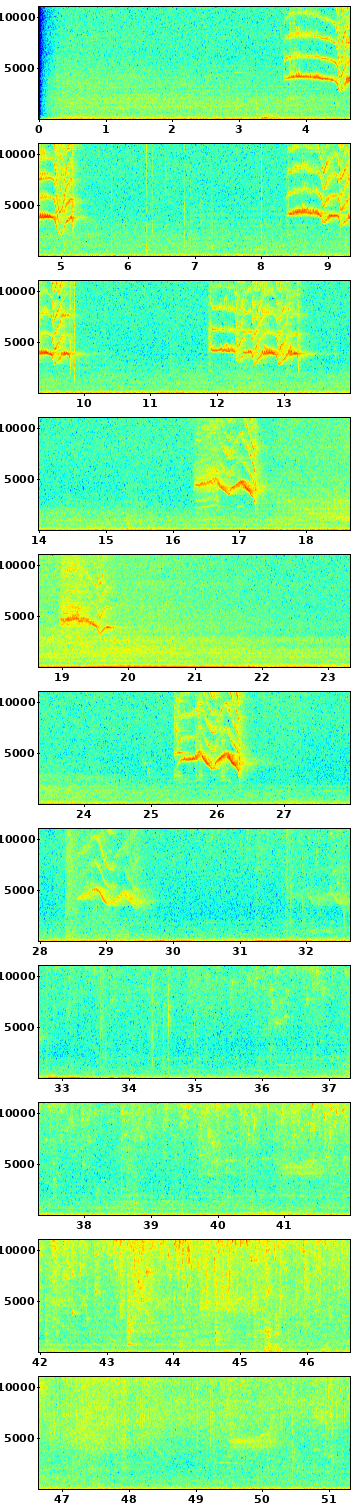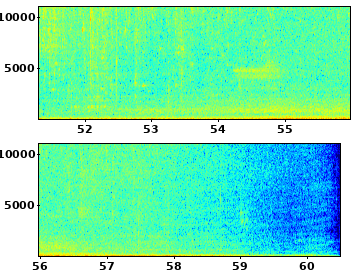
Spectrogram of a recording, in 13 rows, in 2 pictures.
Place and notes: takasaki, small street, birds on wire
two birds chirping on a power wire, bicycle riders passing by - a car
international city scapes - social ambiences and topographic field recordings
3 August 2010, 13:22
